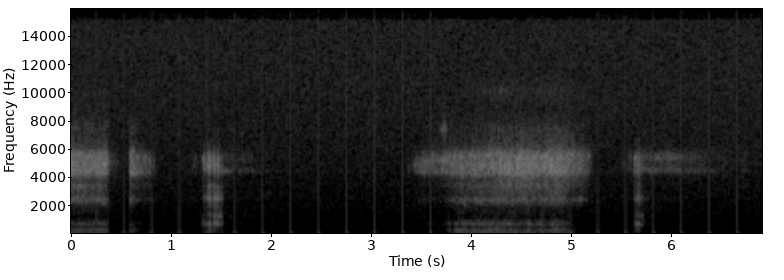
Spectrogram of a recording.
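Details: Dog Rancen sleeping and snoring: rhythmic snuffling snore sounds with short hissing bursts and steady background ticking.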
